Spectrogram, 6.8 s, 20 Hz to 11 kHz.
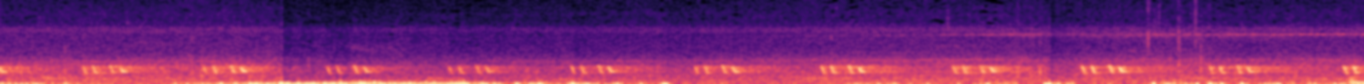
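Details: A black-and-red broadbill in Malaysia, July 2020, gives a steady series of short, mid-pitched notes, about two a second, over a heavy low rumble of wind or distant traffic.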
